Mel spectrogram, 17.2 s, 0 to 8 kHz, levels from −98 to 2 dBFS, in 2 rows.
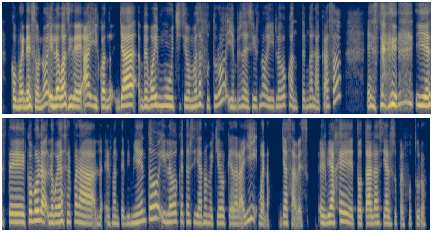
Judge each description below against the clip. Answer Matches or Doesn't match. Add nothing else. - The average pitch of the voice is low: Doesn't match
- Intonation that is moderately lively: Matches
